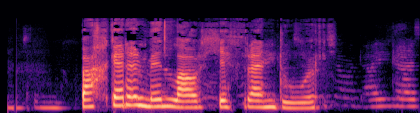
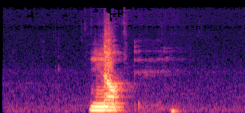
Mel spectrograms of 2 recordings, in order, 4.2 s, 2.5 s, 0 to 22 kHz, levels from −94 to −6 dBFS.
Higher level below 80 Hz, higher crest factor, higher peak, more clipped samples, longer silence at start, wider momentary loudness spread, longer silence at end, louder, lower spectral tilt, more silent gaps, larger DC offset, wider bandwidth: second, -74 dBFS vs -48 dBFS; first, 22 dB vs 16 dB; about the same, -2 dBFS vs 0 dBFS; neither; second, 0.1 s vs 0.9 s; second, 22 LU vs 25 LU; second, 0.05 s vs 0.7 s; second, -22 LUFS vs -12 LUFS; second, -4.5 dB/octave vs -7 dB/octave; neither; neither; about the same, 11.5 kHz vs 11.5 kHz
